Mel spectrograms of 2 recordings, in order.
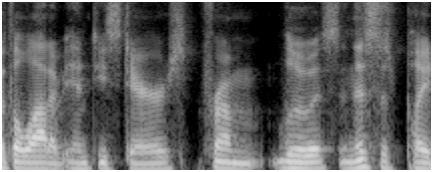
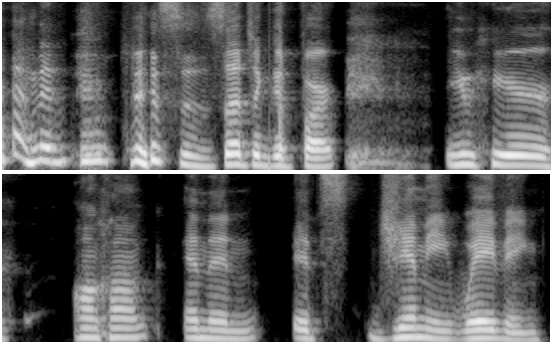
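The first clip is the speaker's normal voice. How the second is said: high, loud telling through laughter; real amused laughter; 6 semitones higher, 6 dB louder than usual. Real, not acted. Podcaster recaps a favourite funny scene, laughing. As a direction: laugh while setting up the funny bit.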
